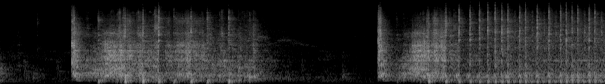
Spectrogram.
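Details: 1984 10HP Briggs and Stratton single-cylinder engine, first start after a rebuild with new rings and gaskets and reseated valves. It catches, stumbles out after two seconds, then restarts and settles into a quick, even putter, running healthy.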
